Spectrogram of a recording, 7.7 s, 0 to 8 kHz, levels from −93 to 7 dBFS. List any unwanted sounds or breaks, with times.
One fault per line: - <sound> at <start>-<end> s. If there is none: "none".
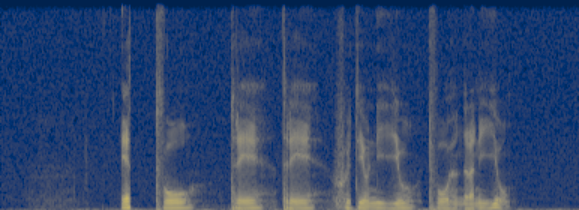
none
